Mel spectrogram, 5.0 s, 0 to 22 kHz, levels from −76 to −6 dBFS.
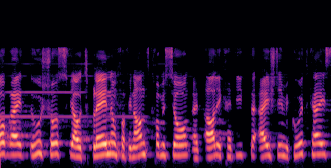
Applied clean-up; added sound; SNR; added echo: classical method Wiener filter.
